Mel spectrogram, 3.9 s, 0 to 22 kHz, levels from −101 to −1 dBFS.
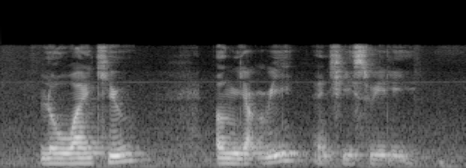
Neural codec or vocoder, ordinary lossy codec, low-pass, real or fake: none; none; 7.2 kHz; real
